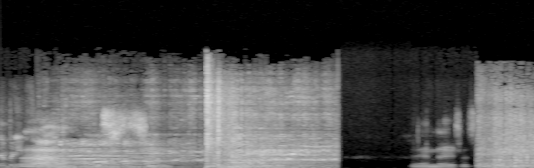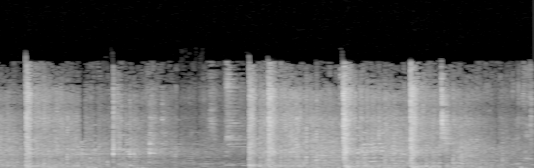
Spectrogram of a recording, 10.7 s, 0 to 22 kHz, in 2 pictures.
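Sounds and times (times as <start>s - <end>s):
speech: 0.0s - 3.1s, 4.2s - 9.0s, 9.8s - 10.5s
crowd noise and voices at a Cinco de Mayo gathering: 0.0s - 3.4s, 4.8s - 10.6s
laughter: 0.0s - 3.4s
percussion grenades exploding: 2.0s - 3.4s, 4.8s - 10.6s.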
